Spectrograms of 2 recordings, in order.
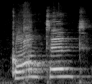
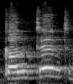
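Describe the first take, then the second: First: content with the stress on CON, the noun; high, punched start on "content", CON-tent; first-syllable stress. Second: content with the stress on TENT, the adjective; con-TENT, leaning on the end of "content"; second-syllable stress. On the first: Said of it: "first syllable पे stress आएगा". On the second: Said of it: "second syllable पे stress आया". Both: Shown as a demonstration.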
